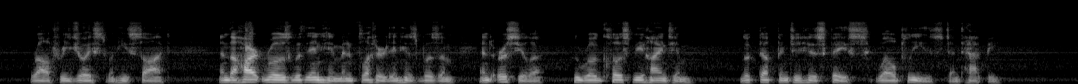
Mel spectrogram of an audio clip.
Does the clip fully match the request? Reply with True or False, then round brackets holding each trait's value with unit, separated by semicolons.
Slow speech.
False (185 wpm)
